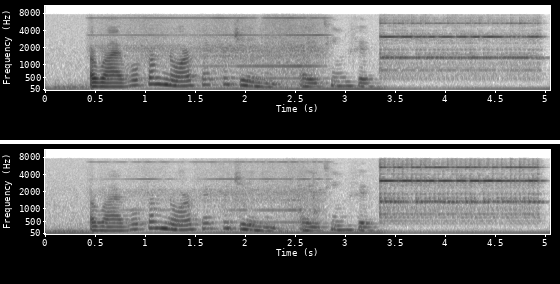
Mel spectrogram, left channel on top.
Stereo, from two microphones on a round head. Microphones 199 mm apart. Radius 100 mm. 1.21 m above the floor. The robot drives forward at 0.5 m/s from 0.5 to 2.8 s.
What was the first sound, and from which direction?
A woman speaking, 60° left (ahead or behind).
